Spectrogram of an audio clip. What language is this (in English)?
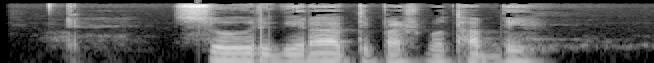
Shina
